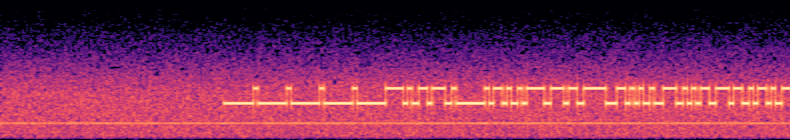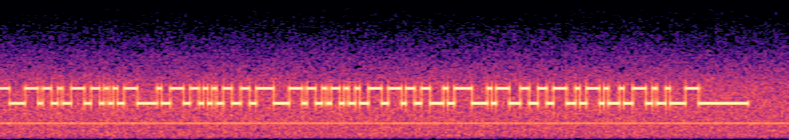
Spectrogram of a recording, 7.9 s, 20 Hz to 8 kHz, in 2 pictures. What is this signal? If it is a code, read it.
RTTY (45.45 baud, 850 Hz shift), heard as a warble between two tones, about 2550 Hz centre, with radio static and a steady whistle near 990 Hz. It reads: DE TRAS DO ARMARIO DA COZINHA.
